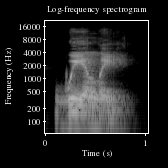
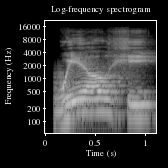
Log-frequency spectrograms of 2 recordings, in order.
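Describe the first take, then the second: First: The words run together into one short word. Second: Each word is said fully and separately.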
